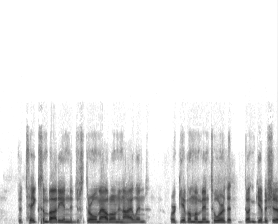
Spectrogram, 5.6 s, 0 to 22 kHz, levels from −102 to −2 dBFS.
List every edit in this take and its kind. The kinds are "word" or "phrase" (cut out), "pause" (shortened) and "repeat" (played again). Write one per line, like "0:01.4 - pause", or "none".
none

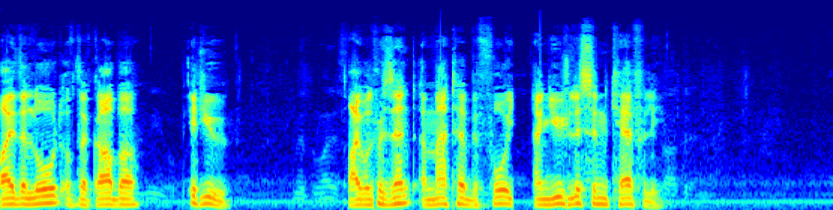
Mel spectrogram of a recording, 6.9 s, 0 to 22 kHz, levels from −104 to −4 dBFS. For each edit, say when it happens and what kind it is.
0:01.7 - word
0:03.1 - word
0:04.3 - word
0:04.7 - word

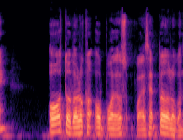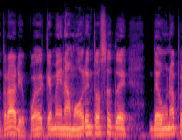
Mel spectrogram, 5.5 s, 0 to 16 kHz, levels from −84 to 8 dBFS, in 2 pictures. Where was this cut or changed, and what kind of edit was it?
none

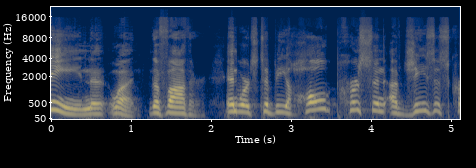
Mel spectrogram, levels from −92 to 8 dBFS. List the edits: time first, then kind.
0:01.1 - pause
0:02.3 - word
0:03.5 - word

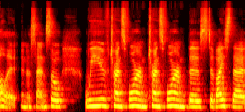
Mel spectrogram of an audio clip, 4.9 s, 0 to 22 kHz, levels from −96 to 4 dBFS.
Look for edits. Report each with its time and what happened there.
0:03.0 - repeat

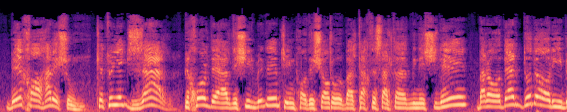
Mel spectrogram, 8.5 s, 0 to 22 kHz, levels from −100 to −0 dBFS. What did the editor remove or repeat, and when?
0:01.4 - pause
0:02.7 - pause
0:04.2 - word
0:04.9 - word
0:07.1 - pause

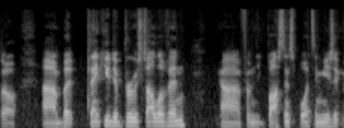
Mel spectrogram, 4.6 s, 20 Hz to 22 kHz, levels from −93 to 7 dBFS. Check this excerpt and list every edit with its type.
none

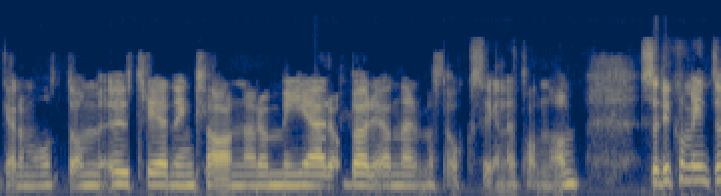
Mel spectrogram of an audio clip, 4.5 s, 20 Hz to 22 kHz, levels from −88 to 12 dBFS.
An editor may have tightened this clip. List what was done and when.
0:01.6 - word
0:02.1 - word
0:02.8 - phrase

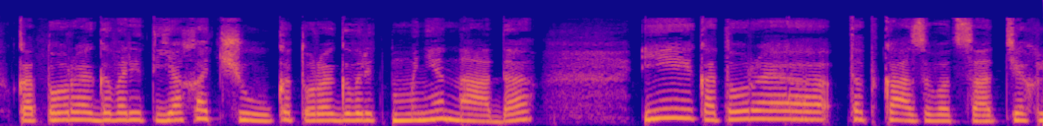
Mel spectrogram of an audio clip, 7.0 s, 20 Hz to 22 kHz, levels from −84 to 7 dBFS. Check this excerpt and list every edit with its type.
0:05.7 - word

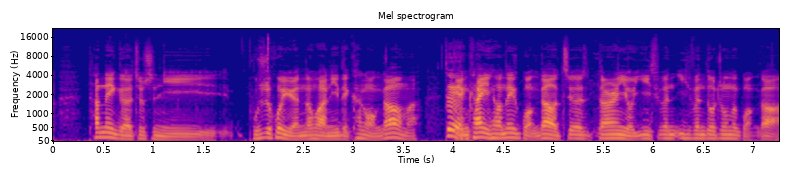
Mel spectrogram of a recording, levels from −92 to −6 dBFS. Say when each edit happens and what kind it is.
none

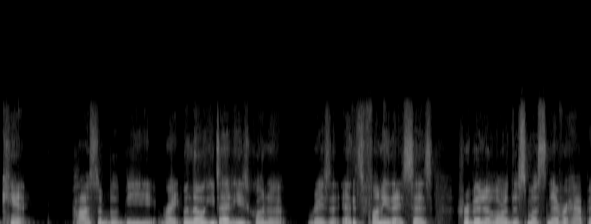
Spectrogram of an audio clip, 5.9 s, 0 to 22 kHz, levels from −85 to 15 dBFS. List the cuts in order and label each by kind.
0:01.8 - word
0:02.2 - word
0:03.5 - word

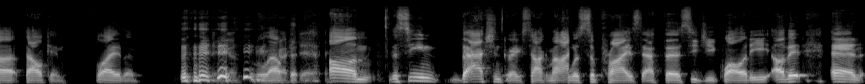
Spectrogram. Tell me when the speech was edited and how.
0:01.2 - word
0:03.9 - word
0:05.0 - phrase
0:05.7 - word

